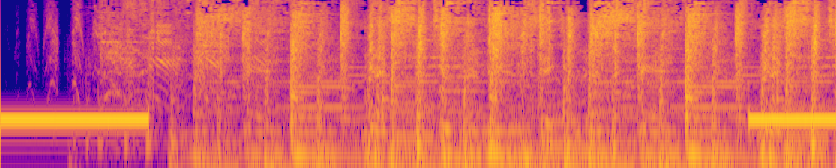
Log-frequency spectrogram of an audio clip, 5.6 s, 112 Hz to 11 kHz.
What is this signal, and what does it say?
Ringback tone (Europe, 425 Hz).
